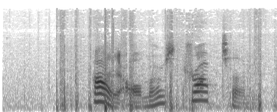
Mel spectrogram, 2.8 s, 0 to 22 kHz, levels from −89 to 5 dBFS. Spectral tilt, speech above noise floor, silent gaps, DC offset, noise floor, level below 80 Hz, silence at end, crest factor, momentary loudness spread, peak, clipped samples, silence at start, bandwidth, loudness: -4.5 dB/octave; 29 dB; none; under 0.1%; -51 dBFS; -48 dBFS; 0 s; 20 dB; 18 LU; -4 dBFS; under 0.1%; 0.55 s; 17 kHz; -23 LUFS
